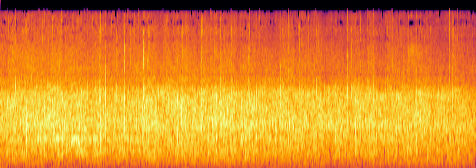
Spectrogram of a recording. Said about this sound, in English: And actually, could I have a massive round of applause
